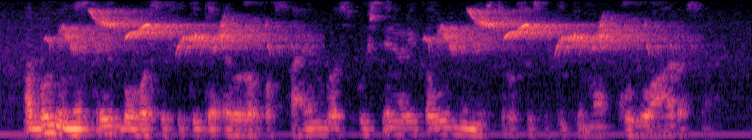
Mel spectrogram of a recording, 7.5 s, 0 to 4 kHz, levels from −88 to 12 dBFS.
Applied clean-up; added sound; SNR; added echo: none; Bird; 1 dB; none.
